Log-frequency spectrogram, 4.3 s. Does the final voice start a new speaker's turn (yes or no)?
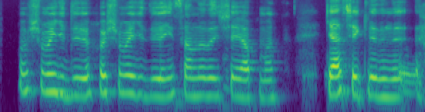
no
